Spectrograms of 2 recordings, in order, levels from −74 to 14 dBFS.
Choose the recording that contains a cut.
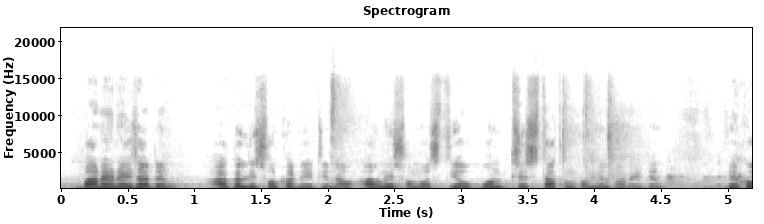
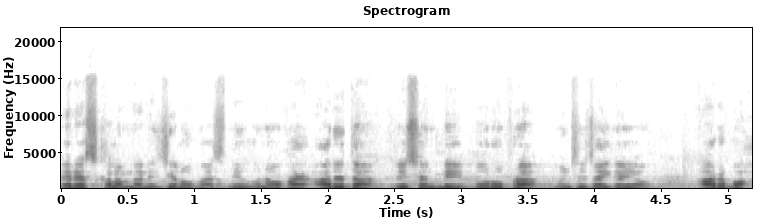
second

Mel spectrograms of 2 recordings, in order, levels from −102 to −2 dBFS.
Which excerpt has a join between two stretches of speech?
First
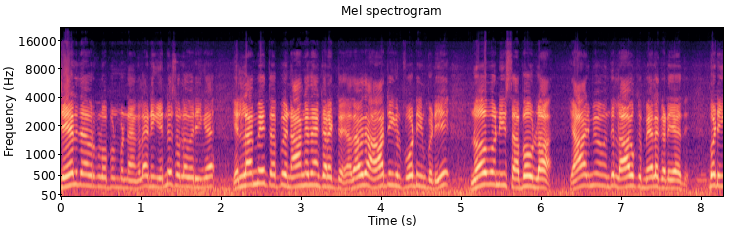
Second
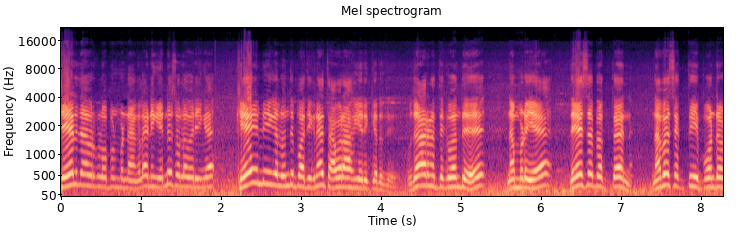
second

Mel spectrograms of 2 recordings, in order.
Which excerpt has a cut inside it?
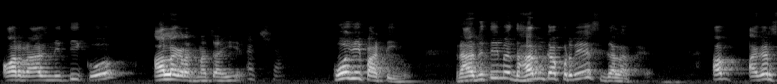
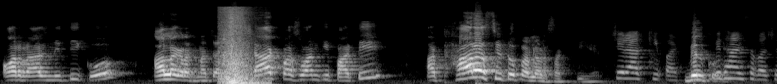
second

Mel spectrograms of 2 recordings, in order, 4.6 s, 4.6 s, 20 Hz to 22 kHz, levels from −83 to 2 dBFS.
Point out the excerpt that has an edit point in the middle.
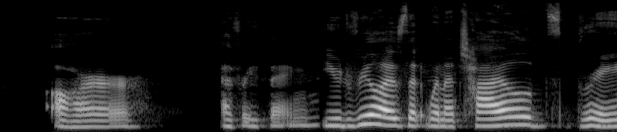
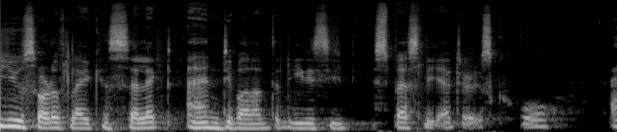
first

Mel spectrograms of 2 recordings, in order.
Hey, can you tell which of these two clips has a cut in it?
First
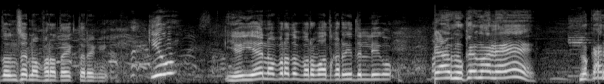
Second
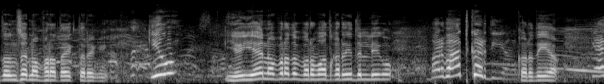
first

